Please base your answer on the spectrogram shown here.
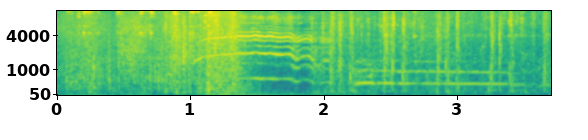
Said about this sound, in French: Nous sommes montés à cheval et nous sommes partis.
